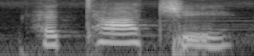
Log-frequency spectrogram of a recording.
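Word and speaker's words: Hitachi: which is very nice Hatachi is a Japanese name pronounced with an American accent the Rhythm goes Tata Hatachi refrigerator thanks for listening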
